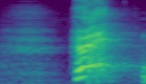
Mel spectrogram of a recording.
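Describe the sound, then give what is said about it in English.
A single sharp sneeze bursts out suddenly, brief and fairly loud, with a quick breathy tail and no talking around it. “Bless you.”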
